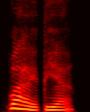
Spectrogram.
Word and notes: 外边: wài bian

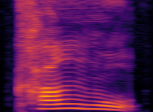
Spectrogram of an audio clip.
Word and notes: 刊物: kān wù

